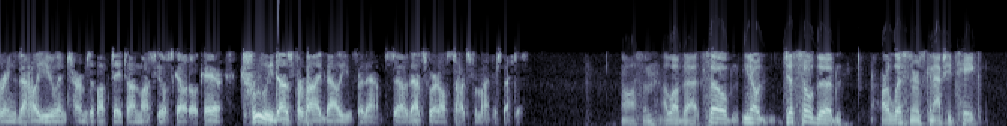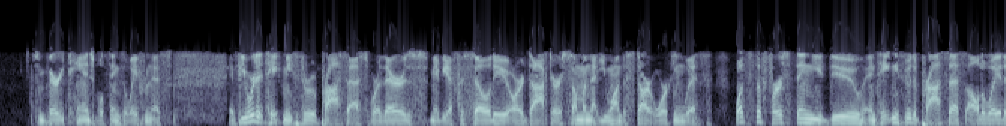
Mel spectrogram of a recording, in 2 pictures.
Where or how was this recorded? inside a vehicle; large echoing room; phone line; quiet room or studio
phone line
